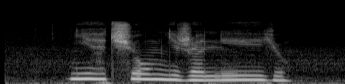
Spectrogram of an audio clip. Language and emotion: Russian, sad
